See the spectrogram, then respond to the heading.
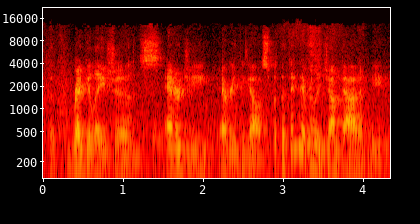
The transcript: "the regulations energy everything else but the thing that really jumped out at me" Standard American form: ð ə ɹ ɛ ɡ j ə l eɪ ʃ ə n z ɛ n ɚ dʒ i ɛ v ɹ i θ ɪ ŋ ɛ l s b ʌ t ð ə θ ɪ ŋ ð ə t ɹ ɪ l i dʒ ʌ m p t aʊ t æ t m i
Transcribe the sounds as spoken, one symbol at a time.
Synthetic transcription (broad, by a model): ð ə ɹ ɛ ɡ j ə l eɪ ʃ ə n z ɛ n ɚ dʒ i ɛ v ɹ i θ ɪ ŋ ɛ l s b ʌ t ð ə θ ɪ ŋ ð ə t ɹ ɪ l i dʒ ʌ m p t aʊ t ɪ t m i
